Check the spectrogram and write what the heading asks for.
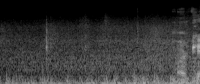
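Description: Steady airy hiss of the car's air-conditioning fan running on a low setting inside the cabin, with a low steady hum beneath it from the BMW X6 M's idling 4.4-litre V8. A brief spoken word comes at the very end.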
